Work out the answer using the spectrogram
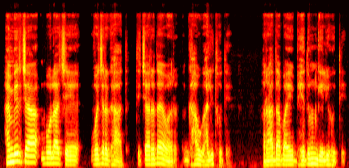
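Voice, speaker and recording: A man narrating a novel aloud in a steady storytelling manner, with quarrels read lightly in dialogue. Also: fairly low pitch, no room sound, clean studio sound. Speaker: audiobook narrator. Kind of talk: reading a Marathi novel aloud.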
